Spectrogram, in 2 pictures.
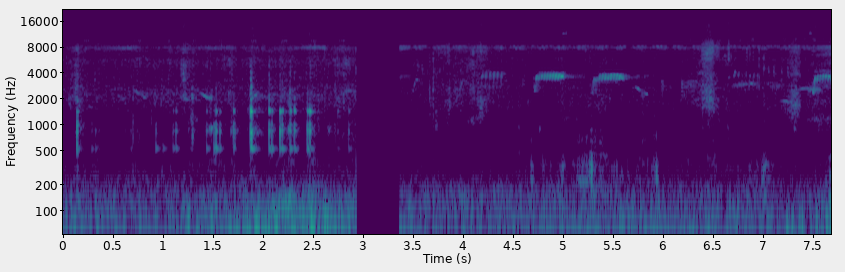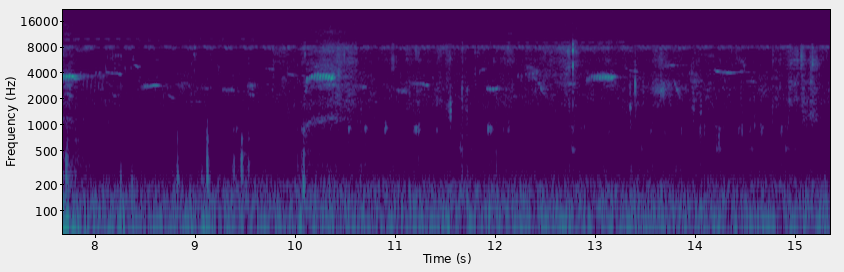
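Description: Short, high bird chirps repeating every second or so over a steady low rumble, with a quick run of ticks and a clucking-like call in the first three seconds.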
